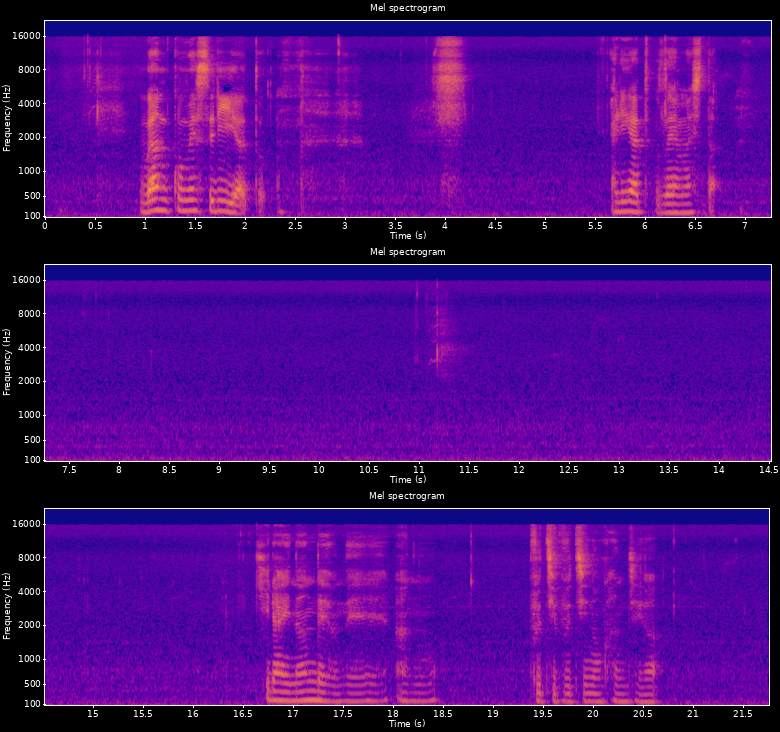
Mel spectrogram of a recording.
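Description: A young woman speaks softly into a microphone, in short bursts with pauses.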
